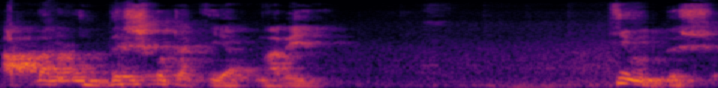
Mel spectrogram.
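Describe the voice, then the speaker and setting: A man's voice: fairly low pitch, lively intonation, normal speed, gravelly, darkish tone. A man, a Sufi religious teacher, giving a weekly lesson. He explains pronunciation and keeps asking his listeners questions. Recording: very echoey room, faint noise.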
